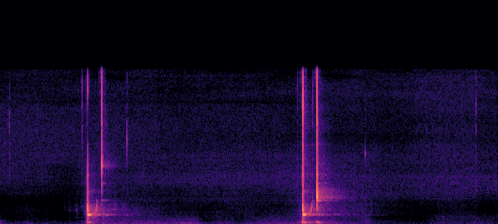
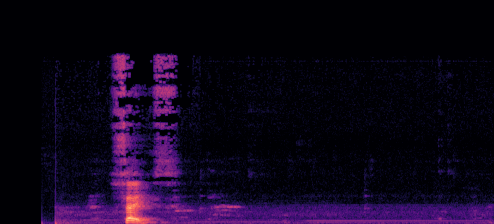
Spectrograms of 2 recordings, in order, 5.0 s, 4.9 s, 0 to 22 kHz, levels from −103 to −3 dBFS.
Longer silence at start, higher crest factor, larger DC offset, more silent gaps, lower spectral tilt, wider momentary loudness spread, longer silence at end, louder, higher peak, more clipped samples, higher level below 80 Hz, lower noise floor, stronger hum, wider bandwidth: second, 0.9 s vs 1.2 s; first, 40 dB vs 28 dB; neither; neither; second, 0.5 dB/octave vs -4 dB/octave; second, 12 LU vs 28 LU; second, 1.75 s vs 3.45 s; second, -32 LUFS vs -25 LUFS; first, 0 dBFS vs -6 dBFS; neither; second, -82 dBFS vs -72 dBFS; first, -75 dBFS vs -68 dBFS; neither; about the same, 16 kHz vs 17 kHz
